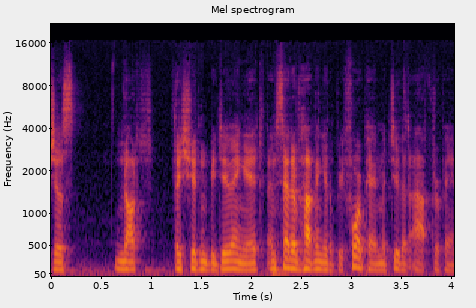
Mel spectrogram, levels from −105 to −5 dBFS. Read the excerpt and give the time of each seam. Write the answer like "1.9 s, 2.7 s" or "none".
2.2 s, 2.9 s

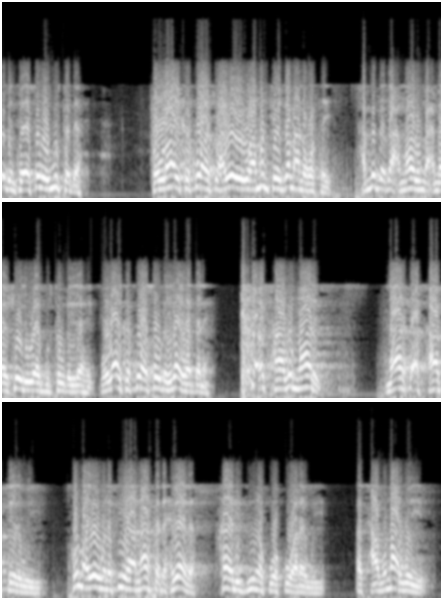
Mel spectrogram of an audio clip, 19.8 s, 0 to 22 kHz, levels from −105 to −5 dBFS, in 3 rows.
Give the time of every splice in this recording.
8.0 s

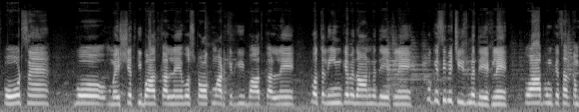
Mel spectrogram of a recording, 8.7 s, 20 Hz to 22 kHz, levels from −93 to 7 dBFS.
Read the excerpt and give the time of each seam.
none

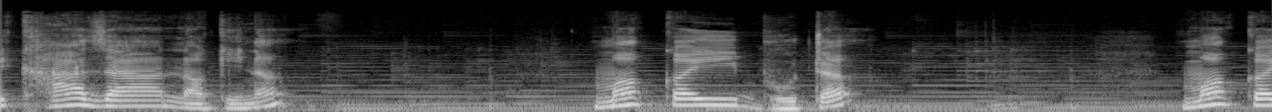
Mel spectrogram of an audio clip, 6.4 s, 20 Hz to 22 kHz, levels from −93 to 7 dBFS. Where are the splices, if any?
none

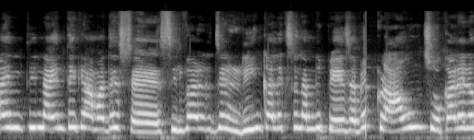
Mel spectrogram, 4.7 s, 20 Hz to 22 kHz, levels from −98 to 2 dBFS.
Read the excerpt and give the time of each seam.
3.7 s

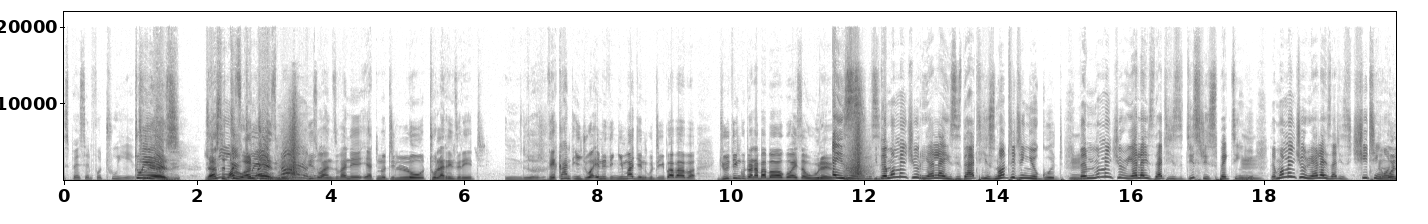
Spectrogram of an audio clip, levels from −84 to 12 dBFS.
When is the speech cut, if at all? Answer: 3.7 s, 11.5 s

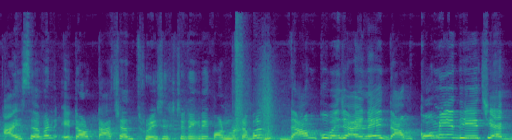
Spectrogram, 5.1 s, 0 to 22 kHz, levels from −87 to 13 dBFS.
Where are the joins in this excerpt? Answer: 2.8 s

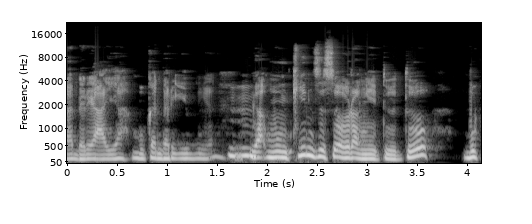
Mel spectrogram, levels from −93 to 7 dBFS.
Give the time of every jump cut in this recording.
1.9 s

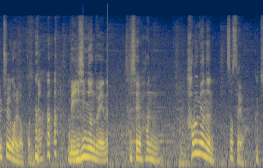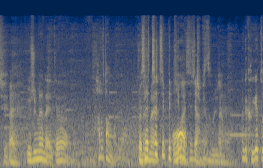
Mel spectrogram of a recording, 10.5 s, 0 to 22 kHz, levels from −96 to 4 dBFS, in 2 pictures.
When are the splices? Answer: none

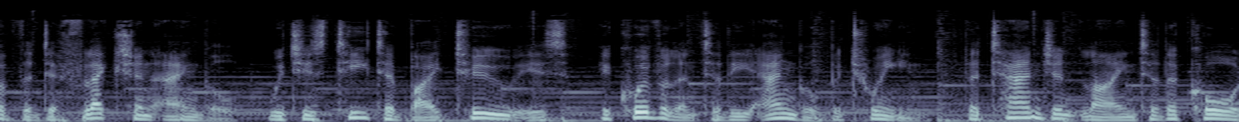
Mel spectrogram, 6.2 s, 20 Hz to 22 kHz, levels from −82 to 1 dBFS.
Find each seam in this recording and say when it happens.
none

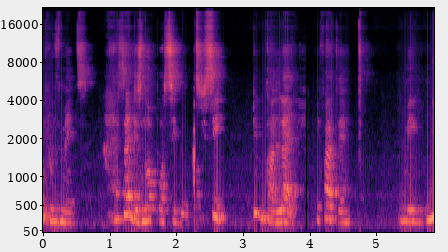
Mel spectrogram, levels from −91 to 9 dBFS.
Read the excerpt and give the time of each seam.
2.2 s, 3.9 s

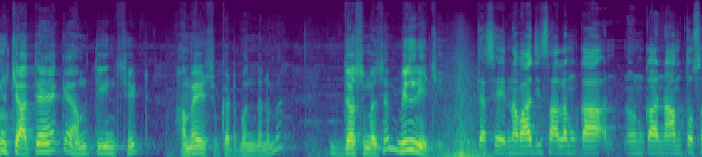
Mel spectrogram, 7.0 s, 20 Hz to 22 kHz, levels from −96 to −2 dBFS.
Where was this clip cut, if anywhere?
4.7 s

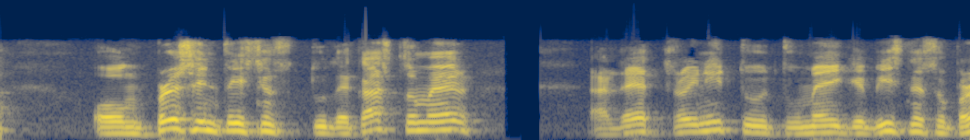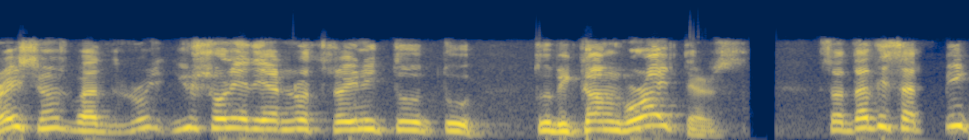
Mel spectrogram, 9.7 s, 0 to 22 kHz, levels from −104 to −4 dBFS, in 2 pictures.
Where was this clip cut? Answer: 2.6 s, 8.7 s

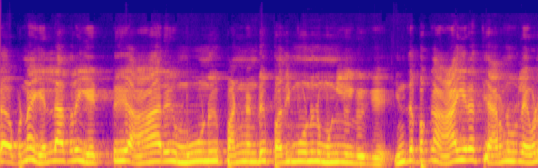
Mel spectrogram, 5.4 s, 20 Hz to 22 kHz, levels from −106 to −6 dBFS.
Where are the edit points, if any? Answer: 3.9 s

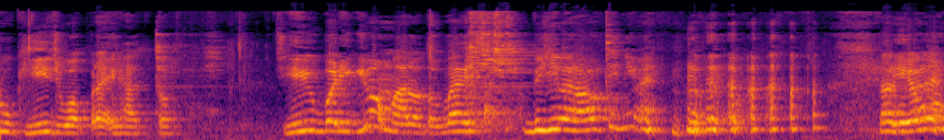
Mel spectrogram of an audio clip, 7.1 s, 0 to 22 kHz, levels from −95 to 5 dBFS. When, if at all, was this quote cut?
none

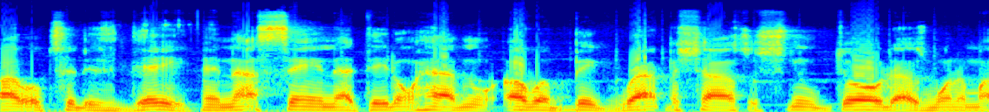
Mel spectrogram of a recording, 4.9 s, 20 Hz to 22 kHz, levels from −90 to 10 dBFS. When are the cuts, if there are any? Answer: 1.0 s

